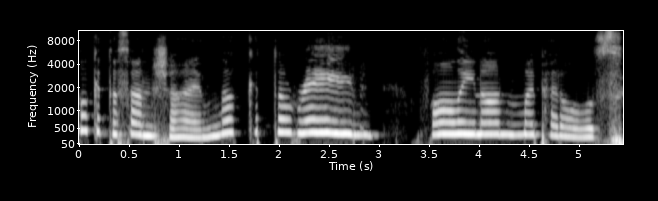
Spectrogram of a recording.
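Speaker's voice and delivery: talking like a flower, rain stretched. Playing a talking flower in a game of voices: talking like a rose. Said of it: "I'd speak like this".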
